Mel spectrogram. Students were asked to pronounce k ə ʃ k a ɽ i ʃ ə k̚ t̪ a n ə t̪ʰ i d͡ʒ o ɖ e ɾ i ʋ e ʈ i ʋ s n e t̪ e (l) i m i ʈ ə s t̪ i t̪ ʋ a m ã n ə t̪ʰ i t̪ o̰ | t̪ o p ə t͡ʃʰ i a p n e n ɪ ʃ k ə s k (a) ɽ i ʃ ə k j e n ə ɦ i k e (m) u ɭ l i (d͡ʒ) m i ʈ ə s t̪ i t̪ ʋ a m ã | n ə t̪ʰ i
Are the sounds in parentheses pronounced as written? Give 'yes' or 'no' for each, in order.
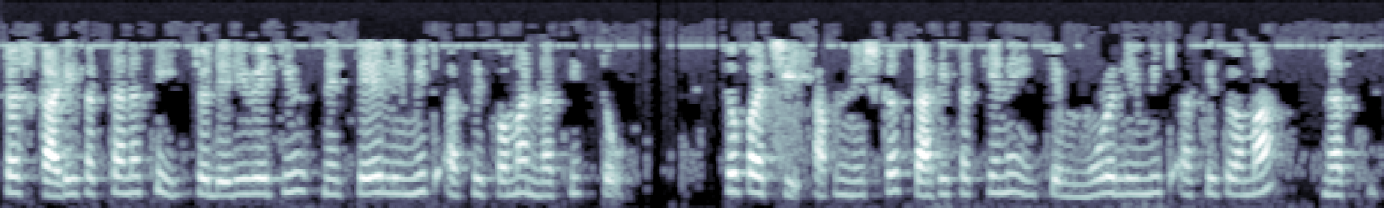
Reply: yes, yes, yes, no

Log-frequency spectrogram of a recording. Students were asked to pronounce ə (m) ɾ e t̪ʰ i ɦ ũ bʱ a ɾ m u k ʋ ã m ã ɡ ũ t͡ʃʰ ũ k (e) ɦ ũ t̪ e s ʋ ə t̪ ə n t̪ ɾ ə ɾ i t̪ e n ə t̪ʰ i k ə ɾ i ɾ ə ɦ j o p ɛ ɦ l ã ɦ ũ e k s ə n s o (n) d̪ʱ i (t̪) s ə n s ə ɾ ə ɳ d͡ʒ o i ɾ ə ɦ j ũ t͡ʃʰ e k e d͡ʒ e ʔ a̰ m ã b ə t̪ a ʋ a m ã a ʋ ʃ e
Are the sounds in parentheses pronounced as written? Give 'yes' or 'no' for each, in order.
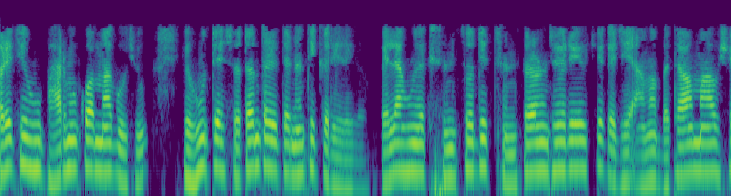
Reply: no, yes, no, yes

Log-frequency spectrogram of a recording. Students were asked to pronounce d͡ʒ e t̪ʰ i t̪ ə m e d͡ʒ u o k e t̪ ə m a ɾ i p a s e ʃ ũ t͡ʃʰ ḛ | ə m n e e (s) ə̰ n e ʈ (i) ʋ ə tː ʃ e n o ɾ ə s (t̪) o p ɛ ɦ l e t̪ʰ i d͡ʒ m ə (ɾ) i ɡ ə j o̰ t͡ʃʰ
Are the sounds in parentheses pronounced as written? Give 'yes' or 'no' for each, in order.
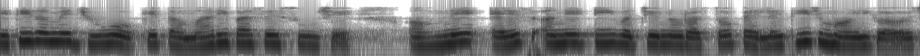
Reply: yes, yes, yes, no

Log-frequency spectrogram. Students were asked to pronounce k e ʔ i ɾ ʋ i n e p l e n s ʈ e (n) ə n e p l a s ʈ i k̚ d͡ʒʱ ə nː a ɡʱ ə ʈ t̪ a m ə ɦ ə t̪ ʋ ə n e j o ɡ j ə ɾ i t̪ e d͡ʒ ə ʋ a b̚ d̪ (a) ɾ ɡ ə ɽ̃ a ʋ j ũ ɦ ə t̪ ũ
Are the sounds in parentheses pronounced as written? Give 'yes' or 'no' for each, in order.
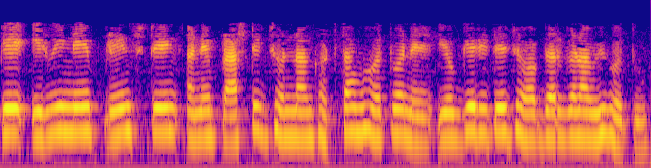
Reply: yes, yes

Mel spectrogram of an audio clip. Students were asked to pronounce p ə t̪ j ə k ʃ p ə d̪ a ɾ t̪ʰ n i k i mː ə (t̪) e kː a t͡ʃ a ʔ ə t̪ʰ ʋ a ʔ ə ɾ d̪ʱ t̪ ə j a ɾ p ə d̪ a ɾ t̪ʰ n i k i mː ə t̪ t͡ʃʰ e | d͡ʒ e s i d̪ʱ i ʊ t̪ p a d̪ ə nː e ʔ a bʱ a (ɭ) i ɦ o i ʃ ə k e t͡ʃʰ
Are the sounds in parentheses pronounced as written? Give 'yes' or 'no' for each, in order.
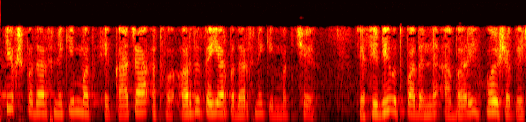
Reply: yes, no

